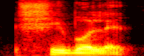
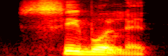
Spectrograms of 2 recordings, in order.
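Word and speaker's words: שיבולת: would ask them, okay, please say the word Shibolet. And they would be like, of course, Sibolet, right? So they were like, you're from Ephraim, because like the people from Ephraim couldn't pronounce the letter Shin.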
